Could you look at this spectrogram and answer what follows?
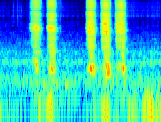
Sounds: Sniff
